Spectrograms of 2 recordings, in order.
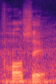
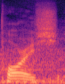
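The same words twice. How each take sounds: First: The final E is sounded. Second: The final E is silent. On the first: The speaker calls it right. "They pronounce the E in the end" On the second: The speaker calls it wrong. "It's not"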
